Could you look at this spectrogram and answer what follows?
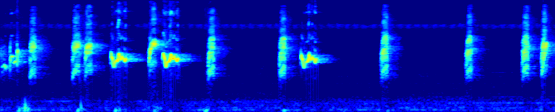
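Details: Sooty-headed bulbul singing energetically: clipped chirps and short slurred phrases given in irregular groups with quiet gaps between, over a faint thin high hum.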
